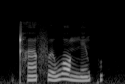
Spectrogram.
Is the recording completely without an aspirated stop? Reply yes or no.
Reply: no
